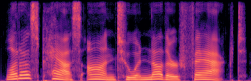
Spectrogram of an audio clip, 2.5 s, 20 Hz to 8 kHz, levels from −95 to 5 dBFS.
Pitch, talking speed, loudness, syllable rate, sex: 210 Hz, 165 wpm, -17 LUFS, 3.9 syllables/s, female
